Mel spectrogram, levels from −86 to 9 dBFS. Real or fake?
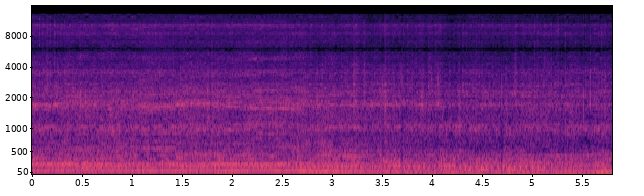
fake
